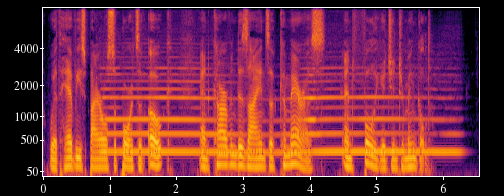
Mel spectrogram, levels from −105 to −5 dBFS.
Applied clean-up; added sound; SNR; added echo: none; Wind instrument, woodwind instrument; 5 dB; none.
